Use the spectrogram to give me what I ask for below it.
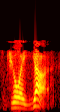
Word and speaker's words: Gioia: Your name, I was chatting with you before we went on the air, I said, I've been mispronouncing it. I've been pronouncing it Gioia, and you said, no, it's Gioia. Your last name, which is spelled G-I-O-I-A, is the word for joy.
